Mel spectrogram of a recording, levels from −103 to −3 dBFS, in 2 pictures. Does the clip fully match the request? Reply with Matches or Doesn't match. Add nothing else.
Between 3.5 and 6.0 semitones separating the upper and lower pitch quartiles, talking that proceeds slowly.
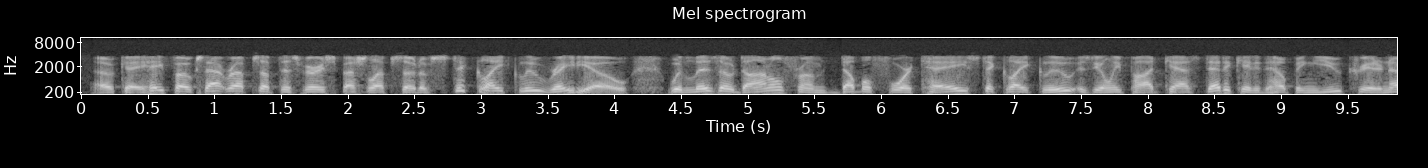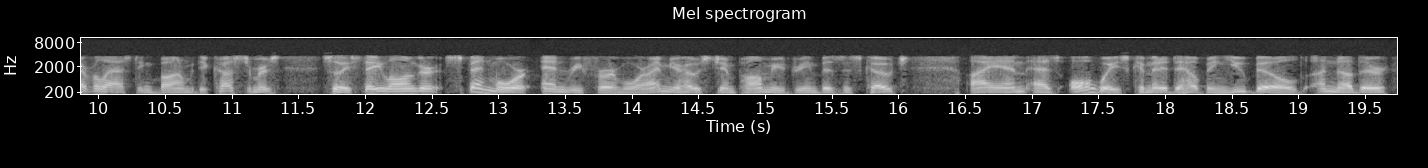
Doesn't match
